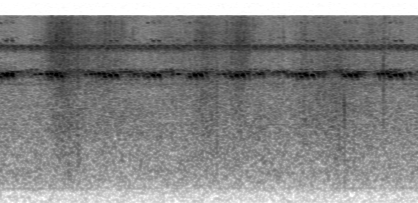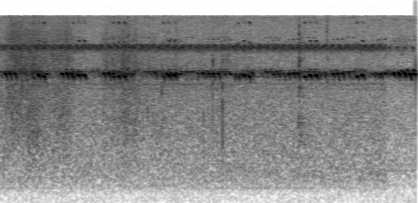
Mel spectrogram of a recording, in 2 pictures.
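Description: Steady high-pitched insect chirping, a fast pulsing trill that never stops, with a few soft rustling steps along the garden path.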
